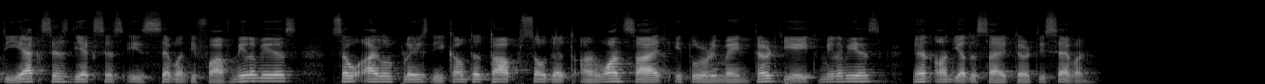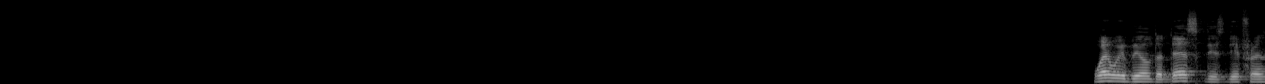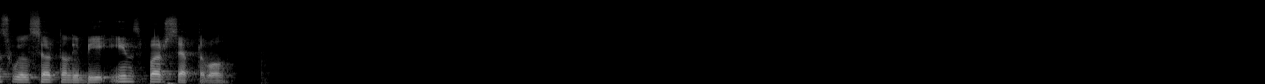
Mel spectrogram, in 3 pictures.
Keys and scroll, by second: 4.7 space, 15.0 Left, 15.0 Return, 15.8 space, 28.1 space, 32.4 t.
